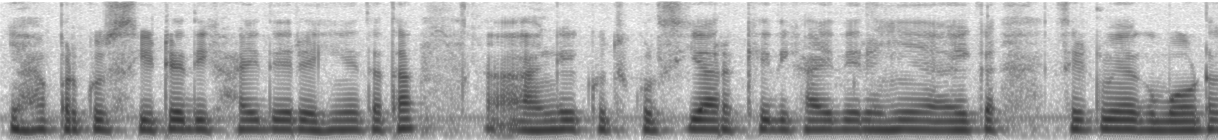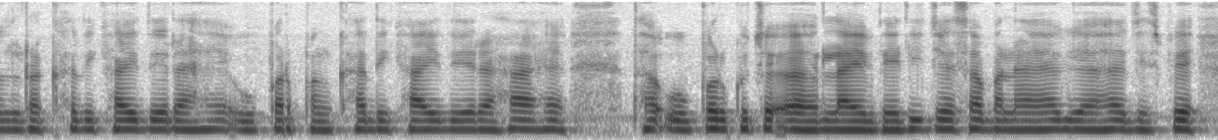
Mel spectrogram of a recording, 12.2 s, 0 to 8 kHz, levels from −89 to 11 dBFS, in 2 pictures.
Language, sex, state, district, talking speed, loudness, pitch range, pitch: Hindi, male, Jharkhand, Jamtara, 195 wpm, -17 LUFS, 150-155 Hz, 150 Hz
